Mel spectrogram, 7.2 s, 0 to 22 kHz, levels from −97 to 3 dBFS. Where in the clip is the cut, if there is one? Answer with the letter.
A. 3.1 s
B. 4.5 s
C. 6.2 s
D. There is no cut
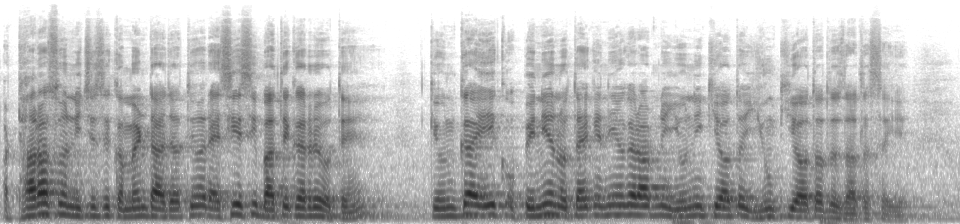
D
